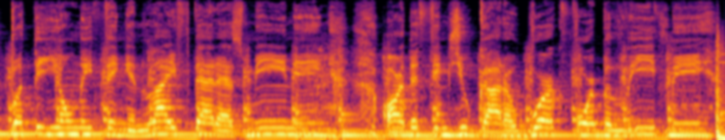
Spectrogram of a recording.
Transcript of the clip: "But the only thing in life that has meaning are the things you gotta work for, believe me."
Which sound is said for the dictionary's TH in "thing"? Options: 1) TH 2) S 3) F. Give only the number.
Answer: 1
